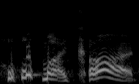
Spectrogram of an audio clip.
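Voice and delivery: cracking up in high, loud disbelief; shocked laughter. Real, not acted. Reacting to official birthday art on stream, shocked and laughing. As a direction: laugh through a stretched, scandalized reaction.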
